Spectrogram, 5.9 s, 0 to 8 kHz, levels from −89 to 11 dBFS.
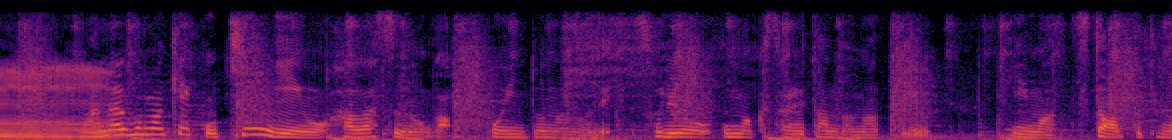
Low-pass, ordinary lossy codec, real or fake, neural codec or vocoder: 7.2 kHz; none; fake; vocoder, 22.05 kHz, 80 mel bands, WaveNeXt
